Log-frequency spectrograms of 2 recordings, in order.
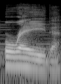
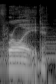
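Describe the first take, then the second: First: The vowel sounds like ay. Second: The vowel sounds like oy. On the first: The speaker calls it right. "but my name is Frayed" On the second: The speaker calls it wrong. "someone called me Freud, like like Sigmund Freud"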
